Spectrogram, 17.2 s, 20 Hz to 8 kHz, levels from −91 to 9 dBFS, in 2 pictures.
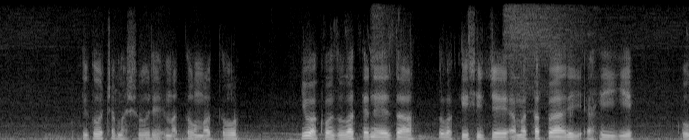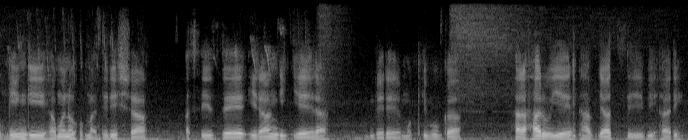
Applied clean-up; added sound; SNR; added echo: none; Bus / Engine; 20 dB; none.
